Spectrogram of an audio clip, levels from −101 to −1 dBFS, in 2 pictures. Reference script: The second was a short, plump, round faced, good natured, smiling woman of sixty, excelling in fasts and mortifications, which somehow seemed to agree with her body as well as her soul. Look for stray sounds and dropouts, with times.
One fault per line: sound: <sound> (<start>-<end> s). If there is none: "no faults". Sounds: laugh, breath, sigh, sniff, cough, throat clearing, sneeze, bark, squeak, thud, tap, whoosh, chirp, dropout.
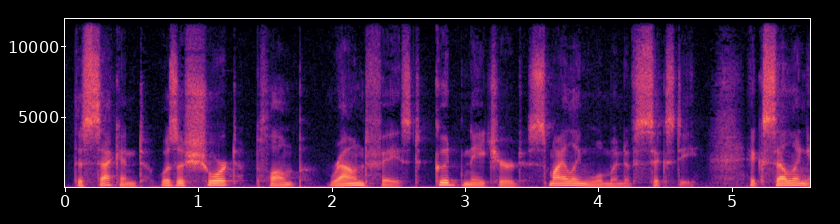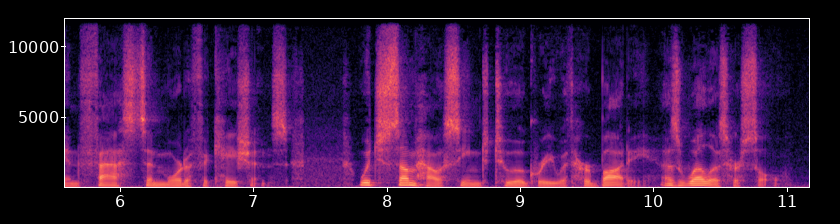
no faults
